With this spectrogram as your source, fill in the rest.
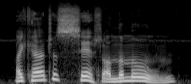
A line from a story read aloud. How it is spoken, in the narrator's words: cried Daniel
